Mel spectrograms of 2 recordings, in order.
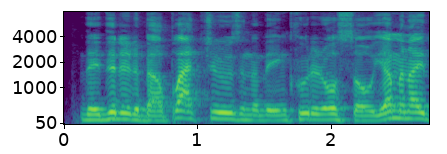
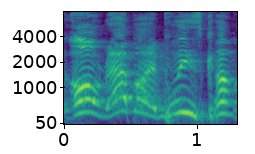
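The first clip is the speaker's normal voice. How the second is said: eager doctor; 10 semitones higher, slower than usual. Retold or imitated. Doctor calling the rabbi over.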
